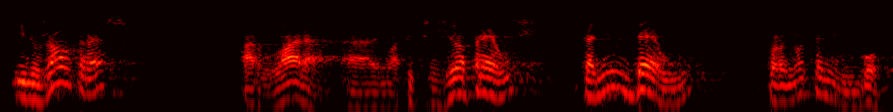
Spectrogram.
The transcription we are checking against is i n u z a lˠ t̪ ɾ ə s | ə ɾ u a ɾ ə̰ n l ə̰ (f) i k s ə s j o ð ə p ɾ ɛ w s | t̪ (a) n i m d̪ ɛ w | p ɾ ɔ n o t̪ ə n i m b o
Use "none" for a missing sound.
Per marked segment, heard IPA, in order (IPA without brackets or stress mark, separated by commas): f, ə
